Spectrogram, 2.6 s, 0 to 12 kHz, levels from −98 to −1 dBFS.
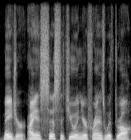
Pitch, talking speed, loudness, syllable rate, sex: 140 Hz, 205 wpm, -18 LUFS, 4.9 syllables/s, male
